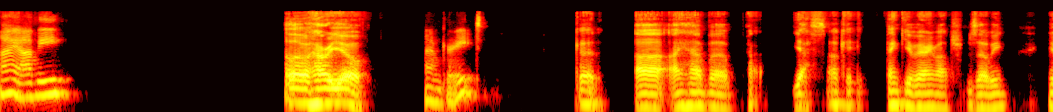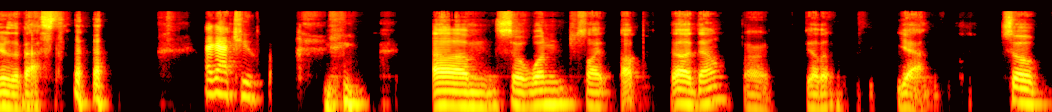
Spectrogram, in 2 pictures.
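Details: Person with aphasia, a member of an aphasia institute who helps train conversation partners; aphasia.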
